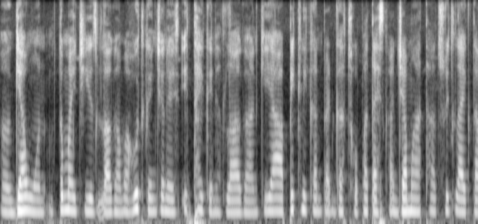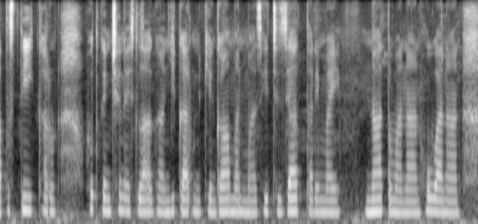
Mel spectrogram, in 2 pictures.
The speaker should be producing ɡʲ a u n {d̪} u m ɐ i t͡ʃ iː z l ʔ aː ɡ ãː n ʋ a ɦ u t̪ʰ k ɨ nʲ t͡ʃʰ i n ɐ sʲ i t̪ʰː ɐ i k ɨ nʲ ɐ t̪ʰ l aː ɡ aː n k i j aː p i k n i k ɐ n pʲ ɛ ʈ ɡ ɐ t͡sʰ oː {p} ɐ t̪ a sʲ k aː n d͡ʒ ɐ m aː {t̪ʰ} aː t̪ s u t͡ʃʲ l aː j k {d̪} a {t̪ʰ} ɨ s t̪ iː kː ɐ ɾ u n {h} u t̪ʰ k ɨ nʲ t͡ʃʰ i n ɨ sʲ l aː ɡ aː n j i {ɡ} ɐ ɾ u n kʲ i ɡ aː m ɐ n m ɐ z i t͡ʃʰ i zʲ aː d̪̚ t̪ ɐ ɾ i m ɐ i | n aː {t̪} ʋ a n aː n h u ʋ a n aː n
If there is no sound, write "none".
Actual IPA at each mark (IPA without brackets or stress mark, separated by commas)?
t̪, p, t̪ʰ, t̪, t̪, h, k, t̪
